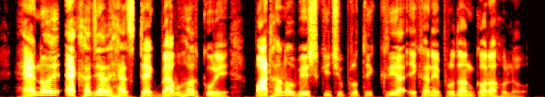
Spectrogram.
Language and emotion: Bengali, neutral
